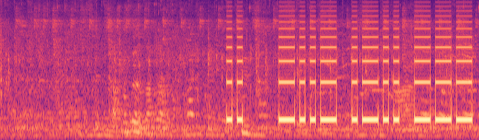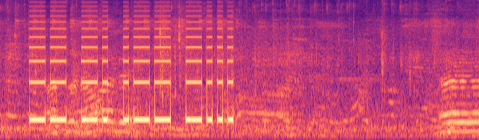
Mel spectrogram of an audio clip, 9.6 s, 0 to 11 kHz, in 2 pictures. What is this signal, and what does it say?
Morse code, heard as electronic beeps, machine-sent, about 23 wpm, 490 Hz, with the noise of a crowd indoors. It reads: I XLO MNWB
